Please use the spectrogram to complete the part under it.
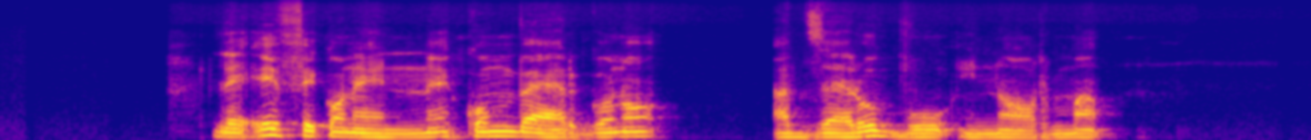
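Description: A man speaks calmly over an online call, in short phrases.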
